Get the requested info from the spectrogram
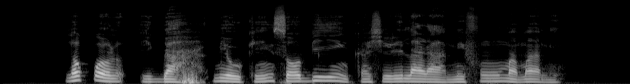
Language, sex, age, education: Yoruba, male, 30-45, tertiary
